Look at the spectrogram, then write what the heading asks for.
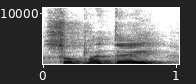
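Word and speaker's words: soplete: pronounce anything including English it's spelled s-o-p-l-e-t-e I want to say it's so blete which translates basically to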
